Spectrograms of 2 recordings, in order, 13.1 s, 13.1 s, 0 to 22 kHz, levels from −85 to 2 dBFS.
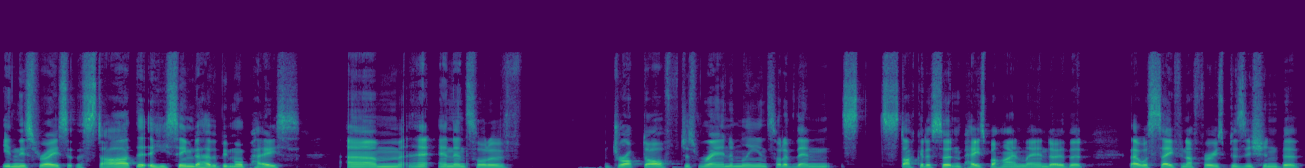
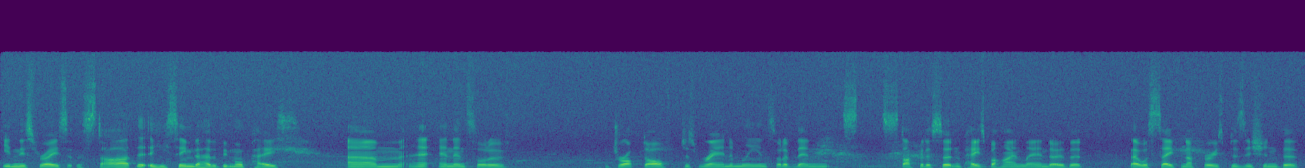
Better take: first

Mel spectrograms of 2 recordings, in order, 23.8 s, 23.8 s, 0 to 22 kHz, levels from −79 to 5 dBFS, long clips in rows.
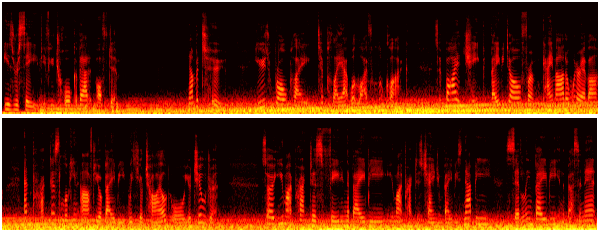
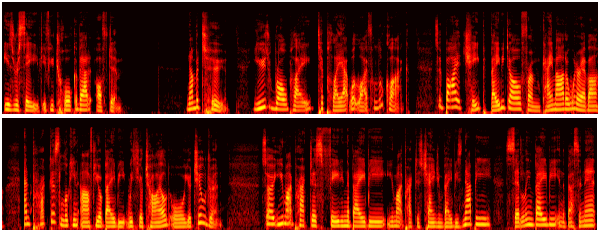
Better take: second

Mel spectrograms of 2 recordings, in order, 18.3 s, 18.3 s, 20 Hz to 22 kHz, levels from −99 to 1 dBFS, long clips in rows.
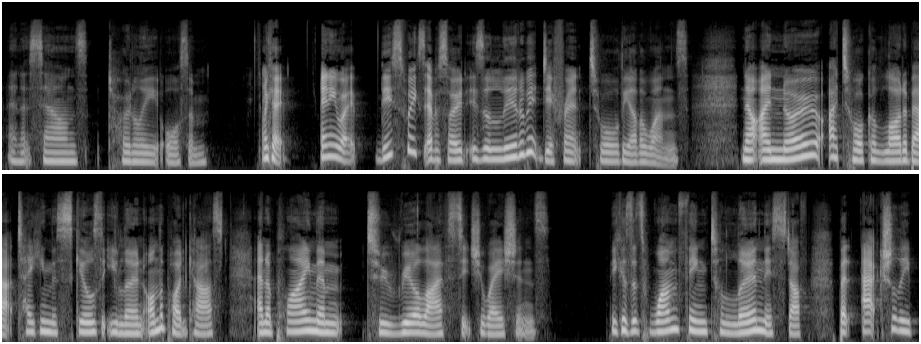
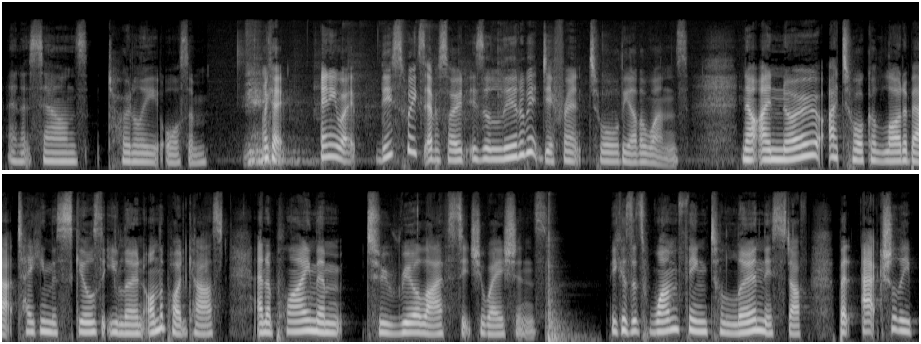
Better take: first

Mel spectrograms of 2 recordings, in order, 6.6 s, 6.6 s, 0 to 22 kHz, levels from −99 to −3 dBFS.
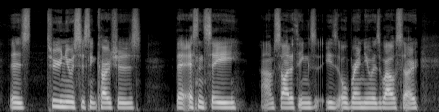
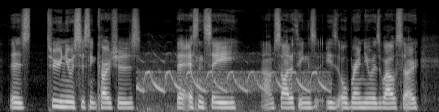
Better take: first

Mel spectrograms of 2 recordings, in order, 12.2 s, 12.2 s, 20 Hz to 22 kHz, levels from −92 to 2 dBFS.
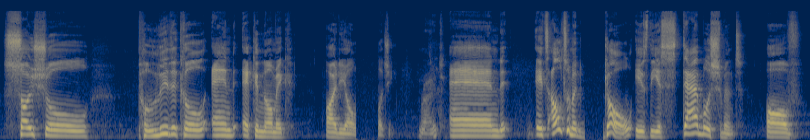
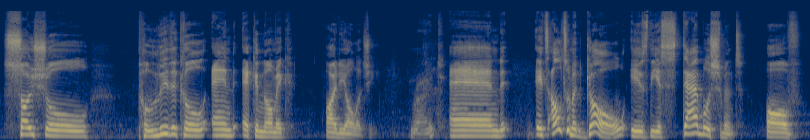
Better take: second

